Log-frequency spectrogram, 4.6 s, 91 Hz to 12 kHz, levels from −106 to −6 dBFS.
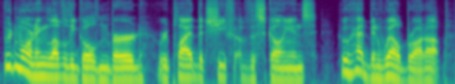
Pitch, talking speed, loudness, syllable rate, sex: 135 Hz, 225 wpm, -18 LUFS, 5.5 syllables/s, male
